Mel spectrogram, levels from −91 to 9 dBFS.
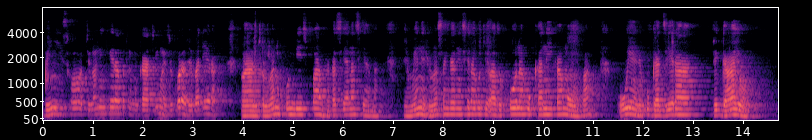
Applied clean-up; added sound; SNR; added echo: none; none; none; reverberation time 0.8 s.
